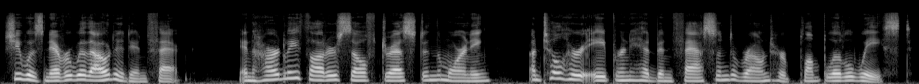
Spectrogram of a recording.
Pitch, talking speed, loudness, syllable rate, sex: 185 Hz, 170 wpm, -17 LUFS, 4.6 syllables/s, female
